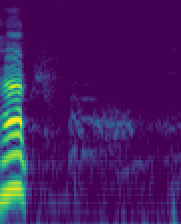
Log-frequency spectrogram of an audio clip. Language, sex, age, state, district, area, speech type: Assamese, male, 30-45, Assam, Sivasagar, urban, read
